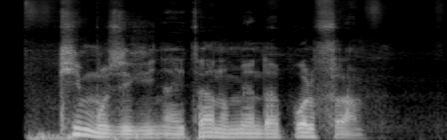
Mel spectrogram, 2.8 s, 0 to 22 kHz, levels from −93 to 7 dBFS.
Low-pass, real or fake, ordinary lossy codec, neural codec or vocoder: none; fake; none; vocoder, 44.1 kHz, 128 mel bands, Pupu-Vocoder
